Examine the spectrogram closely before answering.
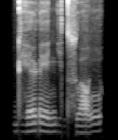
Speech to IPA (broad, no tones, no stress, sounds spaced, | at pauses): ɖʱ e ɽ e nʲ ɛ̤ d sʷ ɑ ŋ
